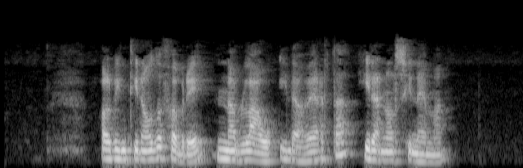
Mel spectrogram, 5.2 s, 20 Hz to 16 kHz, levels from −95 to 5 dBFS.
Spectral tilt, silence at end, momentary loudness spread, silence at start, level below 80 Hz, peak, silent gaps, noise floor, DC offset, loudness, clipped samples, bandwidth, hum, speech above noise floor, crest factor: -6.5 dB/octave; 0.8 s; 5 LU; 1 s; -58 dBFS; -2 dBFS; none; -69 dBFS; under 0.1%; -18 LUFS; under 0.1%; 7.4 kHz; none; 52 dB; 18 dB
